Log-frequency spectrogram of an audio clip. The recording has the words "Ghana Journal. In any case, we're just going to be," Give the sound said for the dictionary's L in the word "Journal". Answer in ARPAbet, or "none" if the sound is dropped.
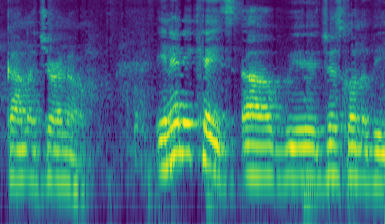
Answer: L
